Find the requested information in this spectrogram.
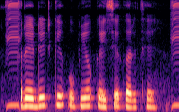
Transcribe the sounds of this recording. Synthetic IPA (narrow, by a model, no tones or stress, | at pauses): kɾeːɖɪʈkeʔʊ̰pjoːɡ̚kɛɪsekəɾt̪ʰeː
